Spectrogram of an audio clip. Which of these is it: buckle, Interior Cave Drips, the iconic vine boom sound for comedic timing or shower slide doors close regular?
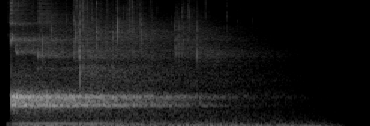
Interior Cave Drips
